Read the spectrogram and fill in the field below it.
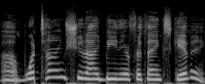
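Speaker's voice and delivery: sunny, bright, very high-pitched voice. A narrator voices a daughter asking her sarcastic parent about Thanksgiving, brightly. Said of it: "she asked brightly".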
